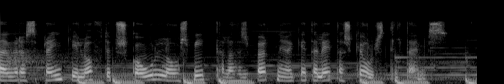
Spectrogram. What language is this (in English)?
Icelandic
